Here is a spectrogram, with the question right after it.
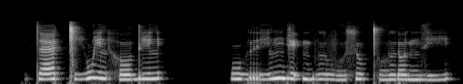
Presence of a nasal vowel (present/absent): absent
